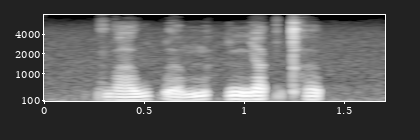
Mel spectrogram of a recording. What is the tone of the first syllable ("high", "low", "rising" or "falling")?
rising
